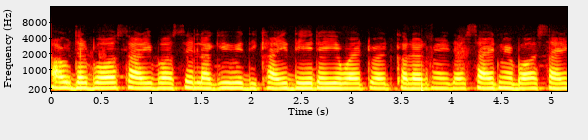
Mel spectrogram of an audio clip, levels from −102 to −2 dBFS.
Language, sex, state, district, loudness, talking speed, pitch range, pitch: Hindi, female, Maharashtra, Nagpur, -14 LUFS, 230 wpm, 210-225 Hz, 215 Hz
